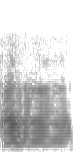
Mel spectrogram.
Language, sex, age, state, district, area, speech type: Tamil, male, 30-45, Tamil Nadu, Tiruchirappalli, rural, conversation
